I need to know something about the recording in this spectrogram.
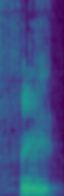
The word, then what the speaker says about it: F8: is pretty funny because f8 i think it's supposed to be pronounced fate but i'm not going to call it that yeah f8 anyway it's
